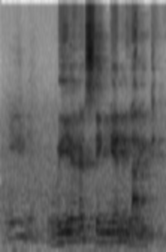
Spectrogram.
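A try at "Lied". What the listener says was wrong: लाइट, वाई लाइट? लाइट क्यों है? लीड है ना वो। आई कब बनता है? आई कब बनता है? ई आई होगा जब लीड, और उसको बड़ा ई, ठीक है, लीड, है ना।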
